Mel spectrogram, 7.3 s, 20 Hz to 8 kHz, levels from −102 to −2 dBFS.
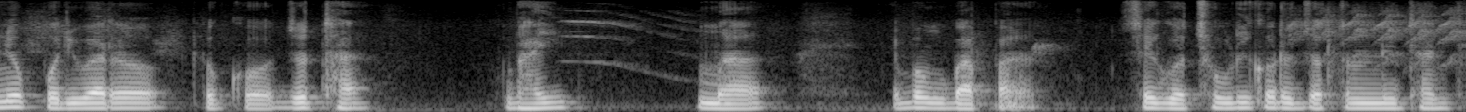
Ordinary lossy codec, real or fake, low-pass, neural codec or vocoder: none; real; none; none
